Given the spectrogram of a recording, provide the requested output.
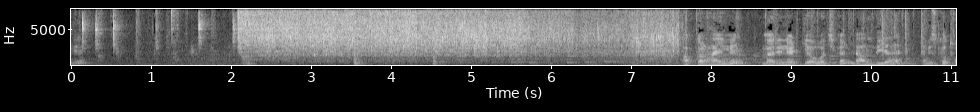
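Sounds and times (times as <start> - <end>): chicken sizzling in hot oil: 2.0 - 7.6.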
